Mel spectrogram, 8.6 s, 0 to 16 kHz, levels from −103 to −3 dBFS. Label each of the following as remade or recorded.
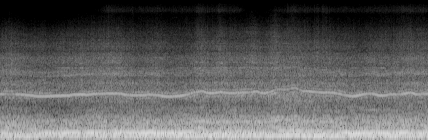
recorded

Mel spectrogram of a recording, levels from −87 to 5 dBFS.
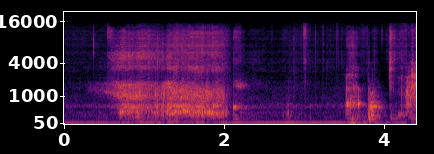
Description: remade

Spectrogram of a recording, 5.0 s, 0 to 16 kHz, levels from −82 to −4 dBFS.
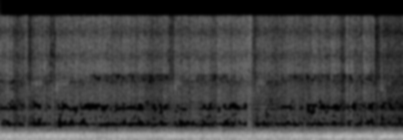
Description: recorded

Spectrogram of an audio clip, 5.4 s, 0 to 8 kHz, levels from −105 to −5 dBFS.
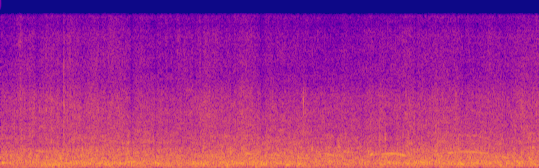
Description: remade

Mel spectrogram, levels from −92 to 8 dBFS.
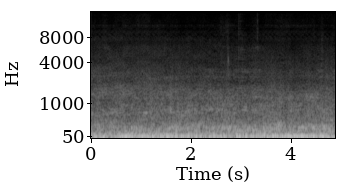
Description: remade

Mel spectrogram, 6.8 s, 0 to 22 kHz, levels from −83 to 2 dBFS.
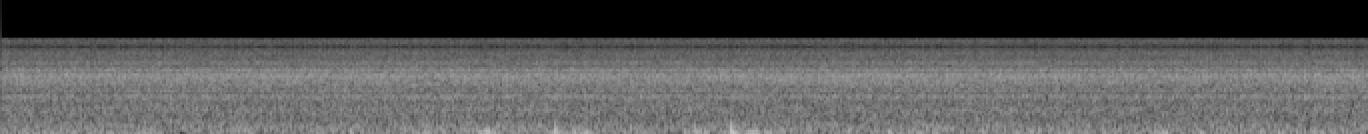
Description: recorded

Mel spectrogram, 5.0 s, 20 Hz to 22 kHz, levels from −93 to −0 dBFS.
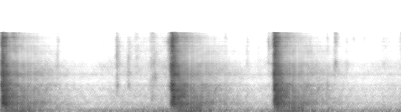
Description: remade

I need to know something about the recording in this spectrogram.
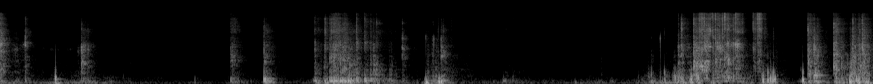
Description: remade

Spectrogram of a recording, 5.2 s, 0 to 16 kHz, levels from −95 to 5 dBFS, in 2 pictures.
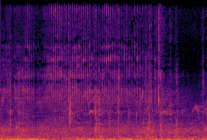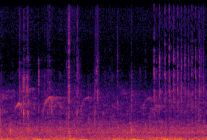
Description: recorded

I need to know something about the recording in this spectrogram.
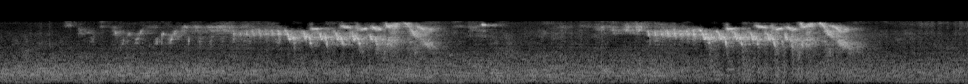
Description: remade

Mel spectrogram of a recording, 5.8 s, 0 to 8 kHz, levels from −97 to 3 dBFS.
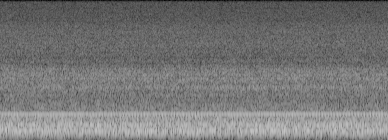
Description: recorded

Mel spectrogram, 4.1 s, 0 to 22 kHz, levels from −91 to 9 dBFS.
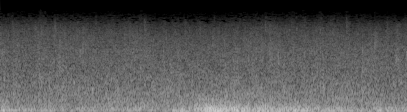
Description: recorded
